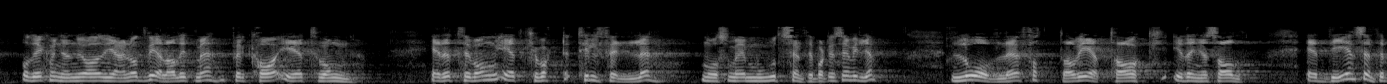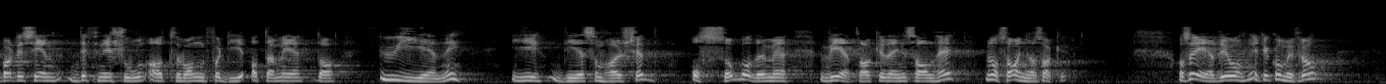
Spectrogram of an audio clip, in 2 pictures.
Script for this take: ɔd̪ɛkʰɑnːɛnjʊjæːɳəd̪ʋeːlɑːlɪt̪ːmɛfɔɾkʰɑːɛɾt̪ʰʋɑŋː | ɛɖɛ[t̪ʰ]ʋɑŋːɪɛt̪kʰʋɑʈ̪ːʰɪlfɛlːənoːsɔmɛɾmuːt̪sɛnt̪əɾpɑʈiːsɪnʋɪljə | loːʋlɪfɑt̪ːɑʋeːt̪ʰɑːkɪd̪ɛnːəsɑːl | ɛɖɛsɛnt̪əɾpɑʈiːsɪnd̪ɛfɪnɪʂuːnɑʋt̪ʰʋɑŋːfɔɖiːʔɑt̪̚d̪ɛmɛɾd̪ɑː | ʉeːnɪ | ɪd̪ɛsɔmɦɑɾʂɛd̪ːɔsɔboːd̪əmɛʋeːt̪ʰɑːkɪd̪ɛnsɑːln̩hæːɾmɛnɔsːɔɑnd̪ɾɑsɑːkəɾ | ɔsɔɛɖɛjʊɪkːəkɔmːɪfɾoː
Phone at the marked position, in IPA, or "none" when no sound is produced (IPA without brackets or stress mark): t̪ʰ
